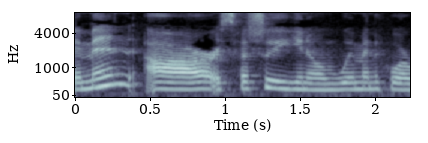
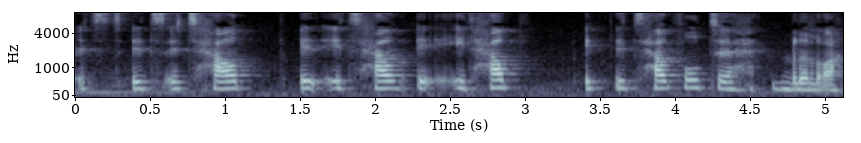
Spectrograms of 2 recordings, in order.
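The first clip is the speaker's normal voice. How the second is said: stuttering, stammering over words. Explaining what the flotation tank is for, the speaker is stammering. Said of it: "I'm stammering".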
